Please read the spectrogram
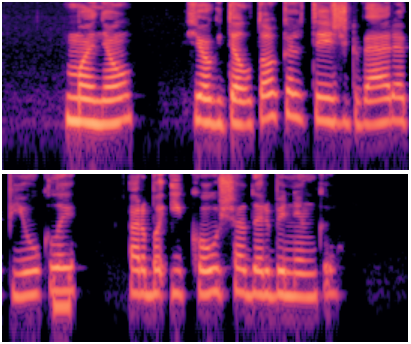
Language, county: Lithuanian, Kaunas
